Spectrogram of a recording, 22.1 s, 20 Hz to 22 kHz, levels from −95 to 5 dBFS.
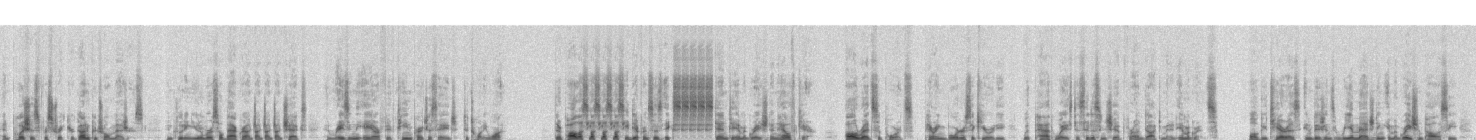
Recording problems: thin; somewhat; fading below 600 Hz
hiss; faint; throughout; 25 dB below the speech
audio stuttering; at 3.5 s, at 8.5 s and at 10 s

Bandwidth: 18 kHz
